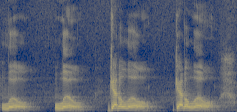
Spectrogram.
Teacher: Some native speakers really reduce this word and it just sounds like lil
